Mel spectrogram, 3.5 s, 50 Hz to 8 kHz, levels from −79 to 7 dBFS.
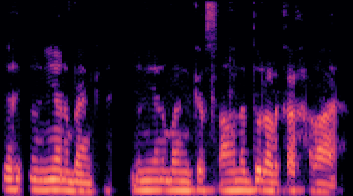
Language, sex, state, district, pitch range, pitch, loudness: Hindi, male, Jharkhand, Deoghar, 140-150 Hz, 145 Hz, -16 LUFS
